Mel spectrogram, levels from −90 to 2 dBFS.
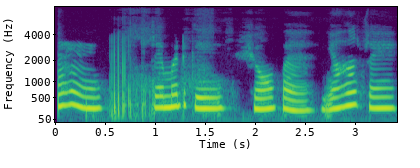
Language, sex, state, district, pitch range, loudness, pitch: Hindi, female, Punjab, Fazilka, 245-285 Hz, -13 LUFS, 255 Hz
